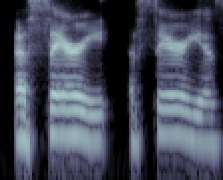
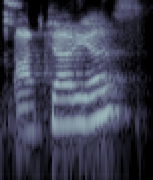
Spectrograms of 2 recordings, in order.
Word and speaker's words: acharyas: I've not heard of any of those Asaryas, and I'd never heard of that word either before. Asarya, if I'm saying it right, that means spiritual masters. Yeah, the right pronunciation is acharyas.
